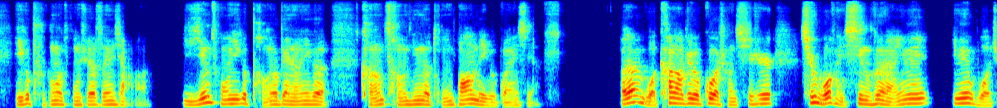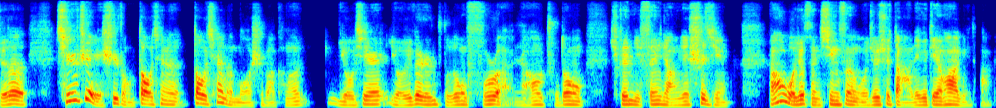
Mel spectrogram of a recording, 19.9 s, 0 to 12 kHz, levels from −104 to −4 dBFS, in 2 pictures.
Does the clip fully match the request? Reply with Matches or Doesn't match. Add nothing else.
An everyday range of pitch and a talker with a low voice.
Matches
